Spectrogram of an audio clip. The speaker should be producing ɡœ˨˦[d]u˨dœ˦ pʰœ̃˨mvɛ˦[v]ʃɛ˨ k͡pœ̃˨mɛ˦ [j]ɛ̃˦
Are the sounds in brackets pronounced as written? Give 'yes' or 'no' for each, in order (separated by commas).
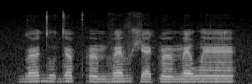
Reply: yes, yes, no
